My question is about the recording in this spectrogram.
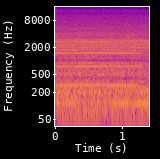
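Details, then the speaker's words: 2000 Ford Taurus wagon running after engine reinstall: steady whine holding pitch over the even engine hum from the remanufactured power steering pump, which sounds like it is dying; engine also suspected running rich. "the power steering unit still makes noise it sounds like it's actually dying"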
